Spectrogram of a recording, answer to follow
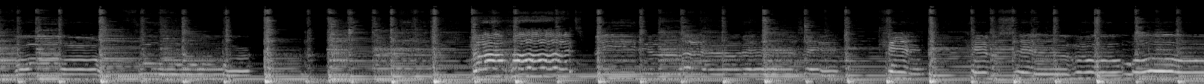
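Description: Live acoustic song: a man singing over a strummed acoustic guitar, with a cajón struck by hand keeping a steady beat. About five seconds in he holds a note with vibrato.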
